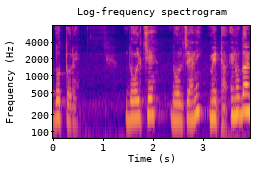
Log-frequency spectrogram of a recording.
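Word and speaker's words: dolce: हैं इटालियन में दोतरतोरे दोलचे दौलचे यानी मीठा इन उदाहरण से आप समझेंगे कि डी का जो उच्चारण है वो द की तरह होता है दोचे दौलचे यानी मीठा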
